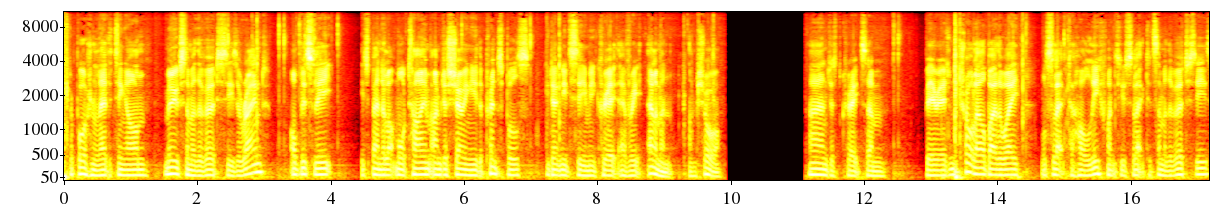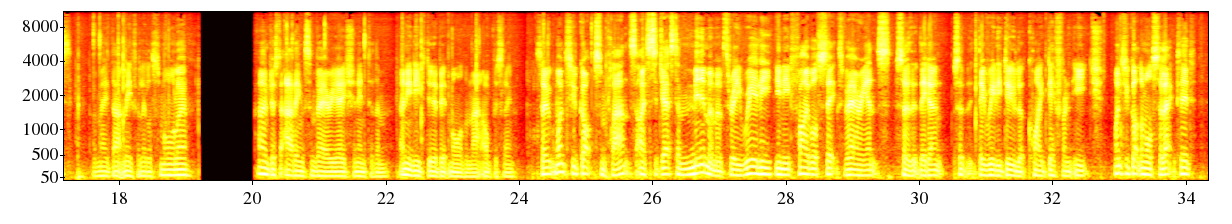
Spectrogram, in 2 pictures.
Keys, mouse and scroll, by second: 0.4 click, 2.8 middle click, 3.1 click, 3.2 right click, 3.8 click, 7.0 scroll up 2, 7.3 shift+middle click, 8.0 scroll up 1, 8.6 Tab, 9.3 a, 9.9 c, 10.0 click, 10.1 shift+middle click, 10.2 a, 10.3 c, 10.4 right click, 10.4 click, 10.6 scroll down 1, 10.6 click, 10.8 Tab, 10.8 middle click, 11.0 right click, 11.0 Tab, 12.1 right click, 13.0 ctrl+l, 14.1 shift+click, 14.4 shift+middle click, 15.0-16.0 scroll up 1, 16.0 s, 17.4 Escape, 17.5 click, 18.1 middle click, 19.0-19.8 typing, 19.2 click, 19.6 click, 19.7 right click, 19.8 click, 19.9 scroll down 1, 20.2 right click, 20.7 click, 22.0 right click, 22.1 Tab, 22.4 middle click, 24.0 shift+right click, 29.6 middle click, 31.1 middle click, 31.6 Tab.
